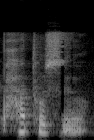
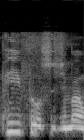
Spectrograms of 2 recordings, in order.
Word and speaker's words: pathos: 설교의 파토스 부분에 대해서 오늘 이야기하겠죠. 먼저 파토스에 대한 오해가 있습니다. 파토스 그러면 영어로는 페이토스지만 우리는 파토스, 원어의 발음으로 파토스라고 합니다. 사전적 정의에 의하면 파토스는 일시적인 격정이나 열정 또는 예술에 있어서의 주관적 감정적 요소다.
